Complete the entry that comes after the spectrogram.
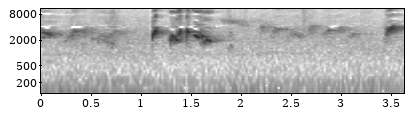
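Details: Eight-month-old caged red-whiskered bulbul, newly moulted, sings a lively warbled phrase of several quick slurred whistles, followed by softer notes and a final clear whistle.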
